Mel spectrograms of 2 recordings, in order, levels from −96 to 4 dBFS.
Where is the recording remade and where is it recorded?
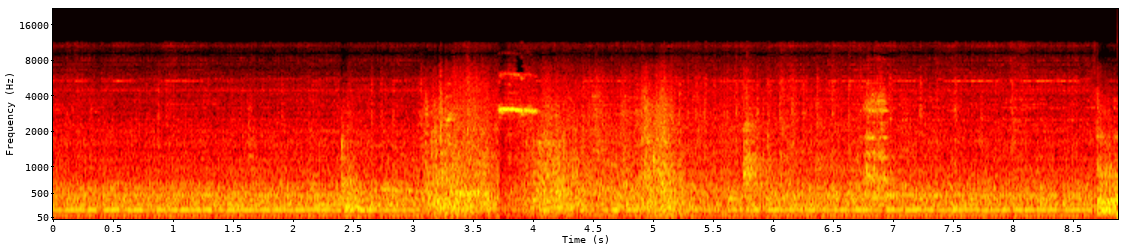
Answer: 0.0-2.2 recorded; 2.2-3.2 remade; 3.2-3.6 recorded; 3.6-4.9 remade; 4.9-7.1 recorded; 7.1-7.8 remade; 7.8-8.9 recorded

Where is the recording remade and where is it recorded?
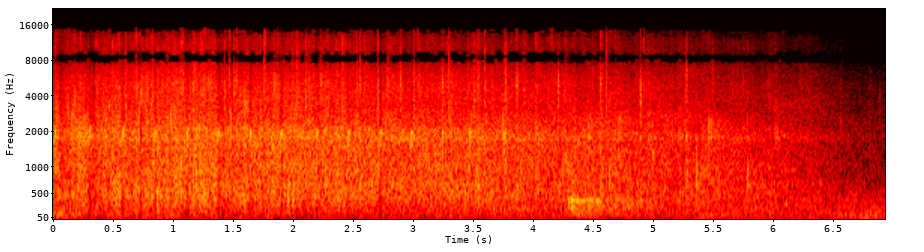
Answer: 0.0-4.3 recorded; 4.3-4.8 remade; 4.8-6.9 recorded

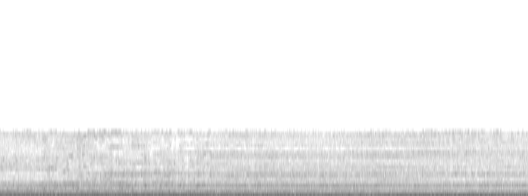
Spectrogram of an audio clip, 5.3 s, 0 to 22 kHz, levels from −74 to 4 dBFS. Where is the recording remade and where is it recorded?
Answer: 0.0-0.4 recorded; 0.4-2.1 remade; 2.1-5.3 recorded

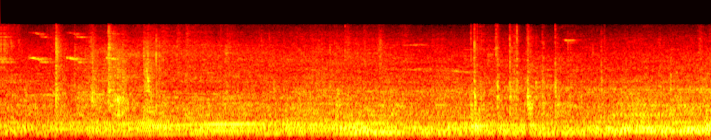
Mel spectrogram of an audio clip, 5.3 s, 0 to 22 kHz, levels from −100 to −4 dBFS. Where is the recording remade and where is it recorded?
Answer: 0.0-5.3 recorded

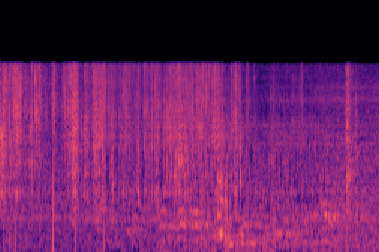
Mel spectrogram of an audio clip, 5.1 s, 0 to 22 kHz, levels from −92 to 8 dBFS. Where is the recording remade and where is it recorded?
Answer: 0.0-1.3 recorded; 1.3-4.4 remade; 4.4-5.1 recorded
